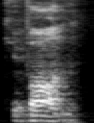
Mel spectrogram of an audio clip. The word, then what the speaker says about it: coupon: ಅದು ಕೂಪನ್ ಅಲ್ವಾ. ಕನ್ನಡದಲ್ಲಿ ಹೇಳಬೇಕಾದ್ರೆ ನಾವು ಕೂಪನ್ ಅಂತ ಹೇಳ್ತೀವಿ. ಇಂಗ್ಲೀಷಲ್ಲಿ ಸರಿಯಾದ ಉಚ್ಚಾರಣೆ ಅದರದ್ದು ಕ್ಯೂಪಾನ್.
